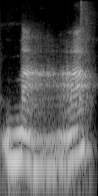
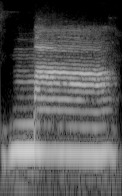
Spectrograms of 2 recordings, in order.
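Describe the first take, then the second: First: The pitch rises from middle to high. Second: The pitch stays high and level. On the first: "With the second tone, it will sound like ma" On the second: "the first one is ma"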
